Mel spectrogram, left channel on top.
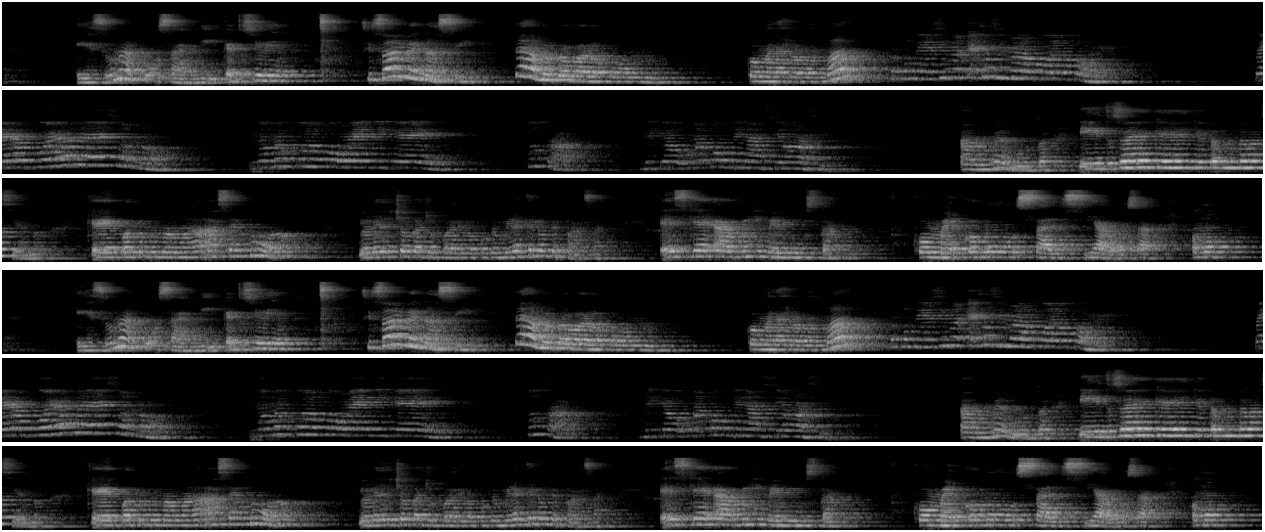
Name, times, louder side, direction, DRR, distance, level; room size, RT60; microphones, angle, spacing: voice 1, 0.7-2.9 3.2-3.3 3.6-4.8 5.1-6.6 7.5-8.6 22.2-25.6 26.1-28.1 28.8-31.2 31.8-33.6 34.3-36.8 37.1-37.5, equal, 5° right, -1 dB, 0.5 m, -27 dB
voice 2, 8.9-11.2 12.5-14.3 15.1-17.1 17.9-18.5 19.0-21.0, equal, 90° right, -13 dB, 1.3 m, -37 dB
5.2 x 2.8 x 2.5 m, 1.2 s
head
